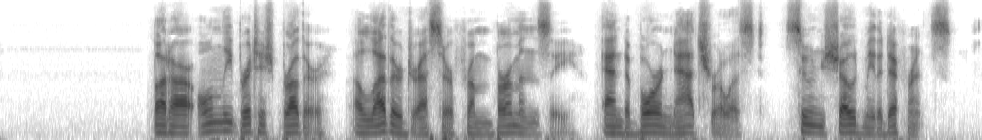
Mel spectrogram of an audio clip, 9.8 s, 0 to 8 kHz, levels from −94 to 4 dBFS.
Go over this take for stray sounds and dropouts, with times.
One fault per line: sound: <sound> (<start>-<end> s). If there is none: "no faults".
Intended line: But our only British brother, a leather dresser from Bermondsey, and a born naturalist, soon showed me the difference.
no faults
